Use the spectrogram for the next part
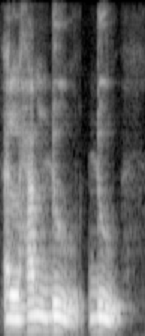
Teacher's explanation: Jadi makhrajnya terlalu naik atau terlalu ke tengah langit-langit. Seharusnya turun, ya maju ke depan.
